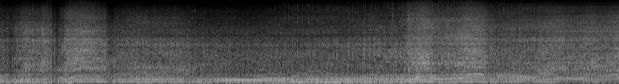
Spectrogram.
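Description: Monster truck engine revving hard through a freestyle run. Its pitch swings up and down, with loud rushes of throttle about half a second in and again around four seconds in.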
